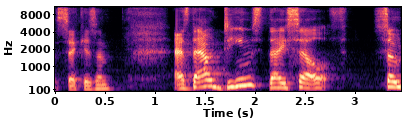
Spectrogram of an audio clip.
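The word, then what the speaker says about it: Sikhism: me more about um he pronounced it sism he pronounces it that way I've heard it pronounced sism I'll let him decide he's the expert so I'll go ahead and pronounce it sism as thou deems thyself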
